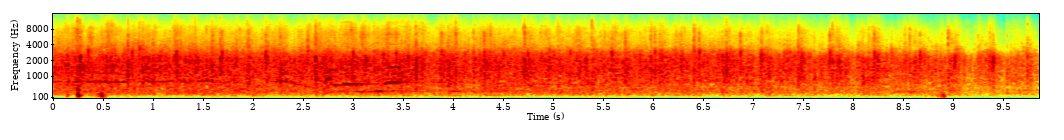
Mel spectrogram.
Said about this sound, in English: Come on, somebody clap your hands and give the Lord praise right now.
